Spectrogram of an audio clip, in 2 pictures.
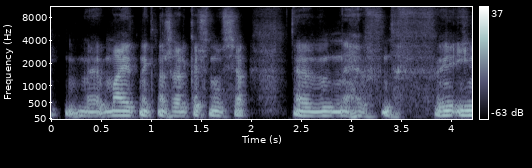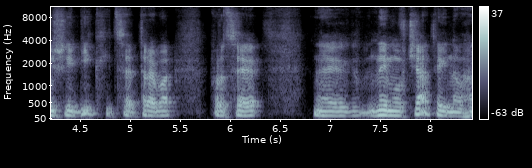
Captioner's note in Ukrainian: сопіння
